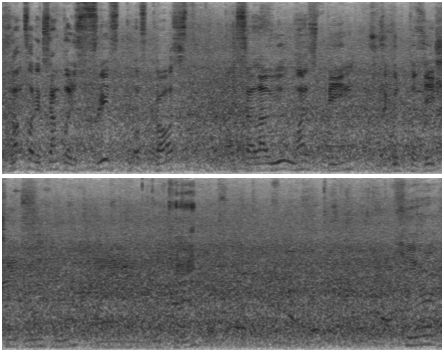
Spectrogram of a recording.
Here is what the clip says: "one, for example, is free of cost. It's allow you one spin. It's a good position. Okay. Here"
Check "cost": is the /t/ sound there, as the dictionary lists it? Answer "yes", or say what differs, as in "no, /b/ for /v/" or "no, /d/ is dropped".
no, /t/ is dropped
